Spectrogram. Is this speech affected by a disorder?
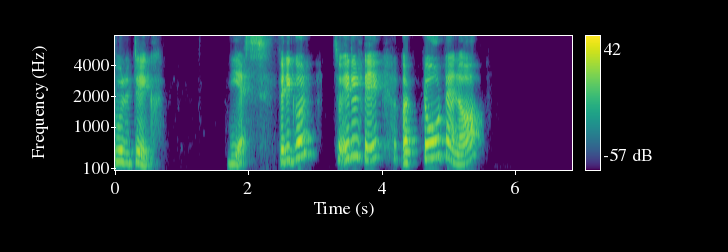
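No.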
